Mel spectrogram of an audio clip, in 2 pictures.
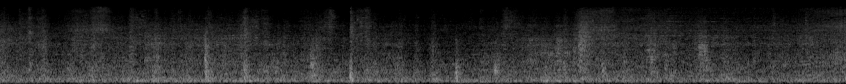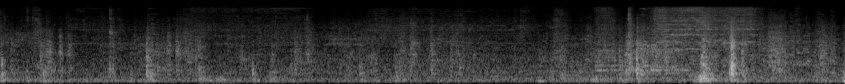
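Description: Passenger train running over a steel trestle viaduct, heard from aboard: a steady rumble of wheels on rail with an irregular run of clicks and clacks. Near the end comes a louder stretch of rattling with a hiss.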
